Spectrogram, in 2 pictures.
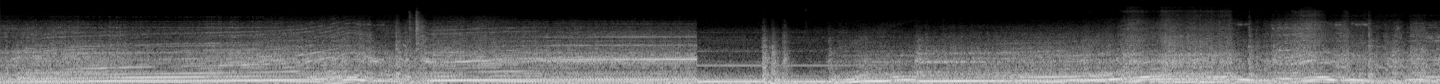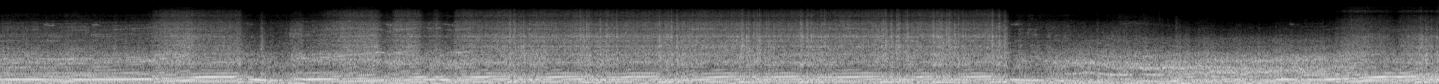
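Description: Nissan 350Z race car's engine revving hard and rising and falling in pitch over and over, the revs swinging up and down in quick repeated surges through the middle, as it is driven on track through a sequential gearbox.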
